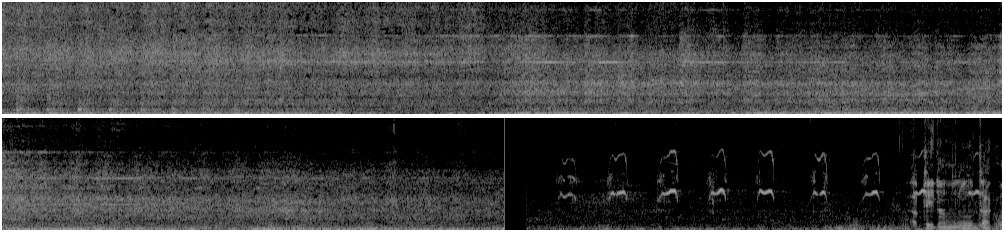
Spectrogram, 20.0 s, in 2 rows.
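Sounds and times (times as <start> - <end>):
freight train rumbling by: 0.0 - 20.0.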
